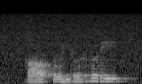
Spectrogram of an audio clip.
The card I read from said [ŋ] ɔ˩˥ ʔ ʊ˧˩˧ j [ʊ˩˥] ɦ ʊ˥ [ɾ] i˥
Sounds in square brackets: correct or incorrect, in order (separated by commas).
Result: incorrect, correct, correct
